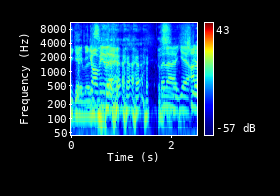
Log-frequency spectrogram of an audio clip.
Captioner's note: laughs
